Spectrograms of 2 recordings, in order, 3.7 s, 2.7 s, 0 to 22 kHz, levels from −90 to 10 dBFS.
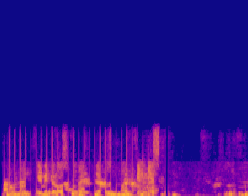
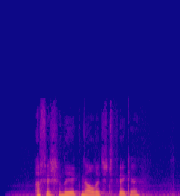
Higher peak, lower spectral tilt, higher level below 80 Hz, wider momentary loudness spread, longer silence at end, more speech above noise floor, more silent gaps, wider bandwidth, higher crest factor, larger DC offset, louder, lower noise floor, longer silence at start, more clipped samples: first, -2 dBFS vs -16 dBFS; second, -6.5 dB/octave vs -8.5 dB/octave; first, -36 dBFS vs -62 dBFS; first, 16 LU vs 7 LU; second, 0 s vs 0.55 s; first, 38 dB vs 28 dB; neither; second, 8 kHz vs 10.5 kHz; about the same, 14 dB vs 16 dB; neither; first, -16 LUFS vs -32 LUFS; second, -53 dBFS vs -58 dBFS; second, 0.05 s vs 0.55 s; neither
